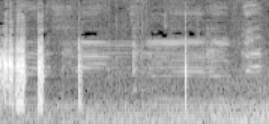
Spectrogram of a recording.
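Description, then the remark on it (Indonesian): A yellow light truck rumbles steadily on the road, its low engine drone continuous throughout, with a few short, sharp bursts of higher sound near the start and a fragment of voice. “Motor dua ada truk kuning, ringan truk.”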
